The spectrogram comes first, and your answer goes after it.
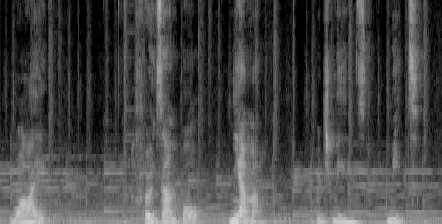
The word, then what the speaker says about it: nyama: Nya, which is a very similar sound to sort of slimy sound, which is spelled Ny. For example, nyama, which means meat.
